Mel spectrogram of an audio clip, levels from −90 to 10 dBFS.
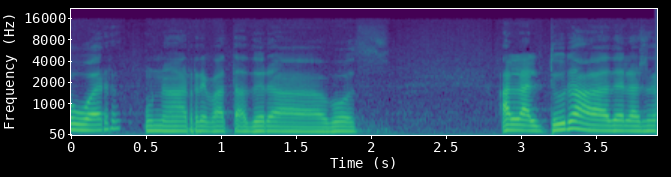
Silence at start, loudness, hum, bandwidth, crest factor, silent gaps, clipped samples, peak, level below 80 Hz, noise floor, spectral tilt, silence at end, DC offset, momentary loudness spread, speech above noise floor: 0 s; -20 LUFS; none; 15 kHz; 16 dB; none; under 0.1%; -4 dBFS; -54 dBFS; -48 dBFS; -7.5 dB/octave; 0 s; 0.4%; 8 LU; 29 dB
